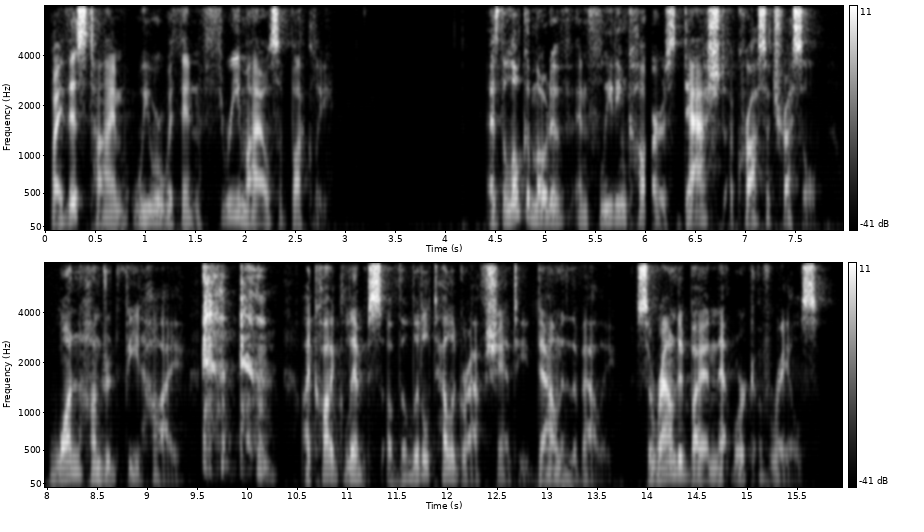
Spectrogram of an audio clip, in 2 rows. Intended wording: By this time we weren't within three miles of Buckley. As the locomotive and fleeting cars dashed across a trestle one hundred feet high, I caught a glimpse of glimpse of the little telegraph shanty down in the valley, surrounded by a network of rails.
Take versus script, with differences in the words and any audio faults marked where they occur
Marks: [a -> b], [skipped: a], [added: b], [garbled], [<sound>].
By this time we [weren't -> were] within three miles of Buckley. As the locomotive and fleeting cars [dropout] dashed across a trestle one hundred feet high, [cough] I caught a glimpse of [skipped: glimpse of] the little telegraph shanty down in the valley, surrounded by a network of rails.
